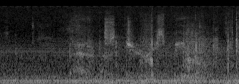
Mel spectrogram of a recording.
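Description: People whispering to each other away from the microphones, starting about half a second in, over a steady low electrical hum.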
